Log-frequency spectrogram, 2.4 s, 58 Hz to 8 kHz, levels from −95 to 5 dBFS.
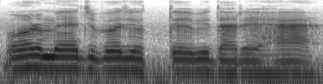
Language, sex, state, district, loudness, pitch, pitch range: Hindi, male, Uttar Pradesh, Saharanpur, -15 LUFS, 120 Hz, 115-135 Hz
